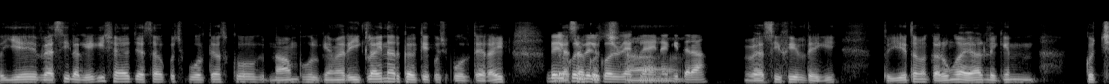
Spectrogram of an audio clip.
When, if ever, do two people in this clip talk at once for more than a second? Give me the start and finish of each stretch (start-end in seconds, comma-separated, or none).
5.6-6.9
